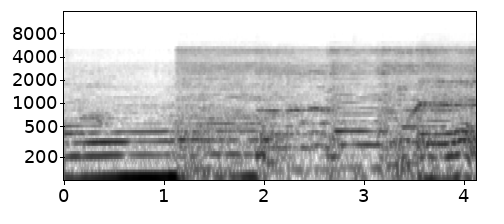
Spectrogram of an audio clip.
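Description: Live rock band with electric guitars played loud through amplifiers: a held chord rings until about a second in, then gives way to a busier run of shifting guitar notes.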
